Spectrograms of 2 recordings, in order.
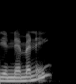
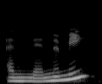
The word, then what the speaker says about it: anemone: Correct me if I'm not pronouncing this right, the anemone. – Or anemone? – Yeah, that one too.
